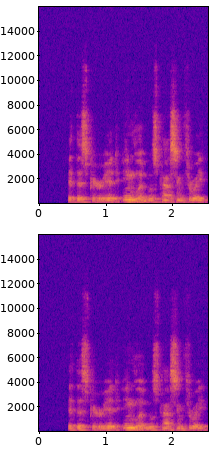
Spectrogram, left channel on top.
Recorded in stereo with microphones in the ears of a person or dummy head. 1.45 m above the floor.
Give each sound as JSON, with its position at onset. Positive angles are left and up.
{"t": 0.4, "sound": "a man speaking", "side_deg": 30, "distance_m": 0.9}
